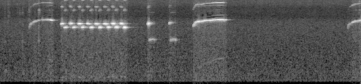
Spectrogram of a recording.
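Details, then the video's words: Russian canary male, from a Florida breeder in Miami, on a training recording: rising whistled slurs, a quick bubbling high roll, two short lower pips, then another long upswept whistle, separated by brief pauses. "Melodies Russian Canary Bird Sounds"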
